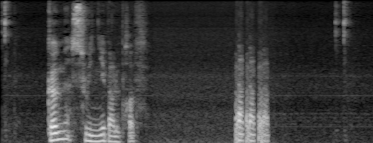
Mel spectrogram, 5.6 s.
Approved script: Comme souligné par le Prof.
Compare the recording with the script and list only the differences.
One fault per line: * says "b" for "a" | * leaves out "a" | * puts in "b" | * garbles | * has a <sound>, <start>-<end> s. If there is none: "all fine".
* has a laugh, 3.5-4.0 s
